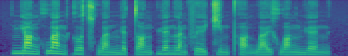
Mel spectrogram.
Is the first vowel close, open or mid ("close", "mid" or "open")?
open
